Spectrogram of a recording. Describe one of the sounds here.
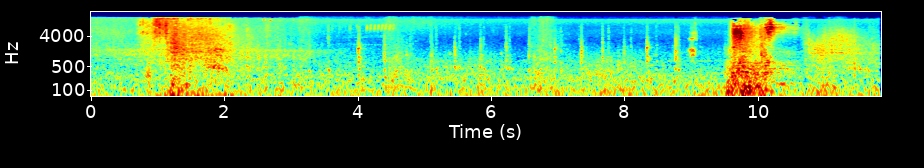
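Loud whooshing gusts rush past in bursts.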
